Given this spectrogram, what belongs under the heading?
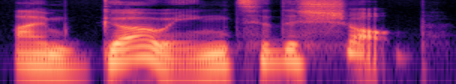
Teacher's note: In British English, when you make a statement, your voice generally starts higher and falls at the end. · Your voice falls on shop.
